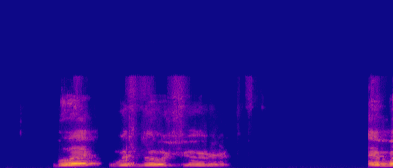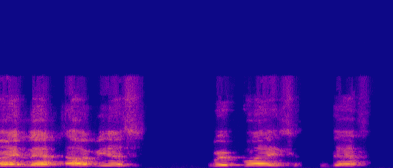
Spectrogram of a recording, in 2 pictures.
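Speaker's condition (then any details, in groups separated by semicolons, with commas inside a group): ALS; burning in lungs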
